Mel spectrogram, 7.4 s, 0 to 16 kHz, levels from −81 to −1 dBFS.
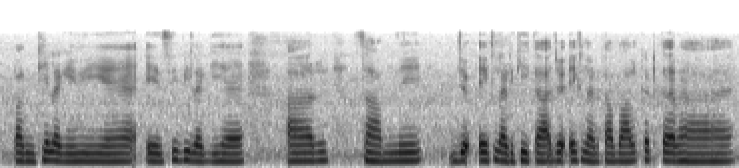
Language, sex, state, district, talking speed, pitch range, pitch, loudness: Hindi, female, Chhattisgarh, Korba, 180 wpm, 170-180 Hz, 175 Hz, -15 LUFS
